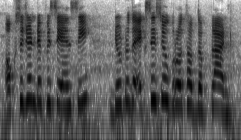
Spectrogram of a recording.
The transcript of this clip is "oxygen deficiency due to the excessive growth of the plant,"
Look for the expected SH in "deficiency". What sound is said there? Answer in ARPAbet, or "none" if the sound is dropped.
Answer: S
